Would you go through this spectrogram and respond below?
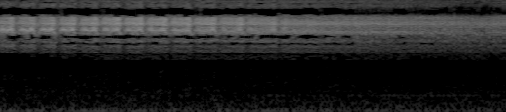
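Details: Short burst of a Magicicada tredecassini singing on a window, a shrill high whirring buzz with quick rhythmic pulses at first, then smoothing into a steadier drone as it fades slightly.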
